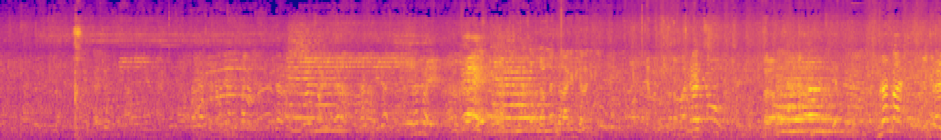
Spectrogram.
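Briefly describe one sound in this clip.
A crowd of men shout and call out outdoors.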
